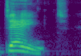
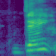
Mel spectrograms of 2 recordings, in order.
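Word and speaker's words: Dante: Randy started talking last year that he wanted to go to a little town called Daint. It's D A N T E, but you say it like paint. Daint, Virginia.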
